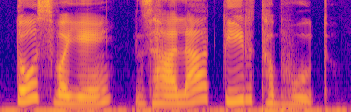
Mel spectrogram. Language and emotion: Marathi, neutral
